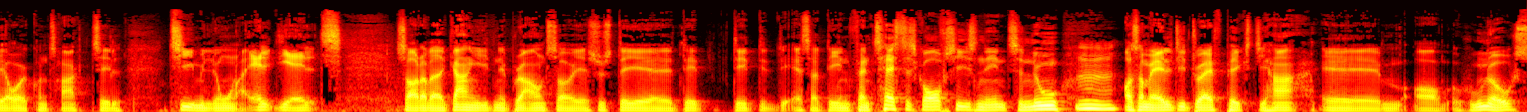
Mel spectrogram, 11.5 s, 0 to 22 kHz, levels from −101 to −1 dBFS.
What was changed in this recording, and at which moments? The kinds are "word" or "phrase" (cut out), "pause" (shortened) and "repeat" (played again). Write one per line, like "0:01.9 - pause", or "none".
none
